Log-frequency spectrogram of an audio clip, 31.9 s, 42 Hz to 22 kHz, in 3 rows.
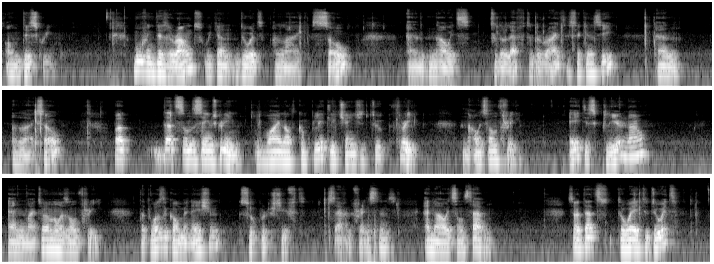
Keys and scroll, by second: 4.5 shift+super+Left, 7.4 shift+super+Right, 8.0 shift+super+Left, 8.4 shift+super+Right, 8.7 shift+super+Up, 9.6 shift+super+Down, 11.2 shift+super+Up, 13.2 shift+super+Left, 16.7 shift+super+3, 26.1 shift+super+7, 30.8 alt+Right.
